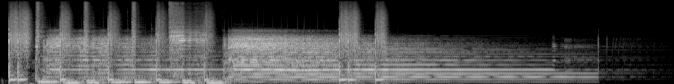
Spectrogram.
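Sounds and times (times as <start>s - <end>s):
rockabilly music: 0.0s - 4.6s.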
